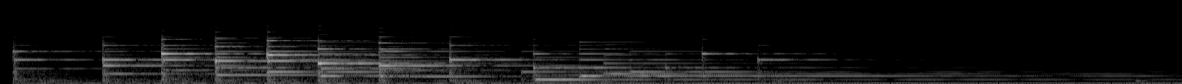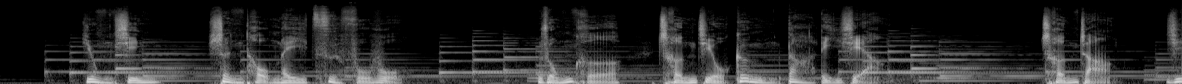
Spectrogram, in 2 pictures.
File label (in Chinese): 广告 沉稳; 银行; 顺德农商行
